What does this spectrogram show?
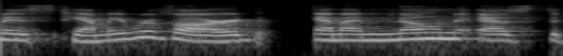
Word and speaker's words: Tammy Revard: anne harrison and today my special guest is tammy rivard and if i've mispronounced your name that's right you've got it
